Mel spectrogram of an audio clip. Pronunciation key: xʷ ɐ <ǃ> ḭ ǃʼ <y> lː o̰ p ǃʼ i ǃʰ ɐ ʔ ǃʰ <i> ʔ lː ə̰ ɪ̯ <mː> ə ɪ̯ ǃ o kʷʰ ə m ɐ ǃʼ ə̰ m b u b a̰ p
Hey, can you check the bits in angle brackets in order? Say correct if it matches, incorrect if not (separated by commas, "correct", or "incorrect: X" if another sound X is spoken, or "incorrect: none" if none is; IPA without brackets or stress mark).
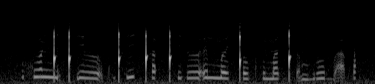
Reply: incorrect: ŋ͡ǃ, incorrect: i, correct, correct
